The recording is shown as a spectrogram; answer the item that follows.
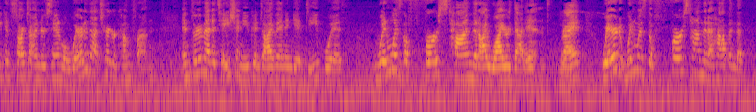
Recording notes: Tune in live from the beautiful Tulum jungle beach in Mexico while on a yoga retreat.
